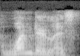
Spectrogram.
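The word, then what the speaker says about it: Wunderlist: yeah it's called Uh Wonder list but it's spelled Wu n d so like Wonder list yeah so it sounds kind of German the download for that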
